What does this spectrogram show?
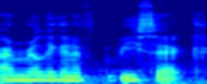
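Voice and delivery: normal talking voice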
